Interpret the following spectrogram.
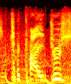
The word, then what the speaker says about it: Sky Juice: Sky Juice, by the way, is apparently how you pronounce this Sky Juice name.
